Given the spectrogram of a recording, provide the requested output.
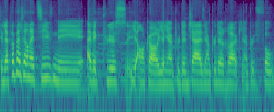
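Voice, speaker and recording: Over music in the background, a woman talks at a medium pitch and a fairly quick pace with hardly any pauses. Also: ordinary pitch variation. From Manitoba, Canada. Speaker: singer, alternative pop artist. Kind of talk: interview answer.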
